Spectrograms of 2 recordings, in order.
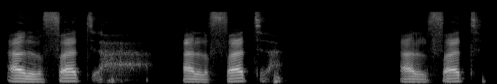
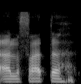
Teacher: tunaikan dulu syidah kemudian Hames dari ta setelah itu tunaikan rakhawah dari huruf ha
